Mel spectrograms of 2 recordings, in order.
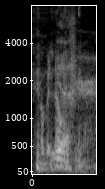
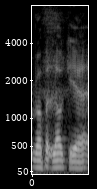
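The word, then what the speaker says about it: Robert Loggia: Robert Loier. He just falls asleep, doesn't he? I think I didn't even I thought I think I pronounced it Robert Logia until I I saw that.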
